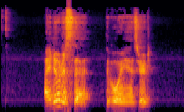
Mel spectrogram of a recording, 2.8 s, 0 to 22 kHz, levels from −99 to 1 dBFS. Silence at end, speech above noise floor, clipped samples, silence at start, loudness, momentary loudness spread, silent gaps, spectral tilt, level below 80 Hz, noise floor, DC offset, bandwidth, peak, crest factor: 0.5 s; 52 dB; 0.1%; 0.1 s; -13 LUFS; 15 LU; none; 1 dB/octave; -66 dBFS; -65 dBFS; under 0.1%; 16 kHz; 0 dBFS; 16 dB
